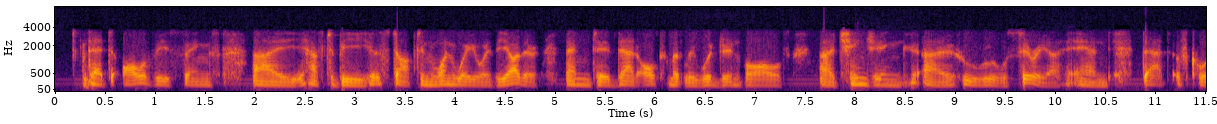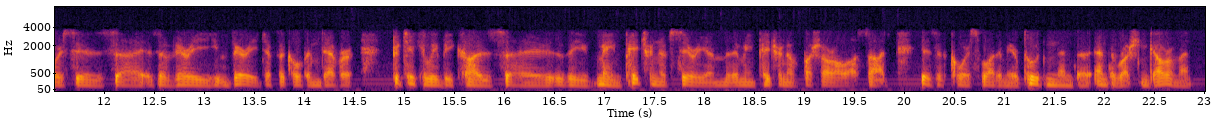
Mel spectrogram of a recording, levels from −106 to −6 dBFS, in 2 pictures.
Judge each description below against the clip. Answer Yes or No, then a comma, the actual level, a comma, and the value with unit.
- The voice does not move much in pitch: Yes, narrow, 2.1 semitones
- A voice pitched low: Yes, very low, 75 Hz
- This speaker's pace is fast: No, average, 170 wpm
